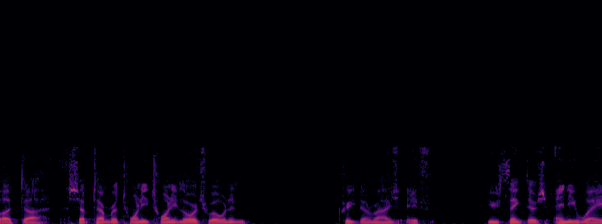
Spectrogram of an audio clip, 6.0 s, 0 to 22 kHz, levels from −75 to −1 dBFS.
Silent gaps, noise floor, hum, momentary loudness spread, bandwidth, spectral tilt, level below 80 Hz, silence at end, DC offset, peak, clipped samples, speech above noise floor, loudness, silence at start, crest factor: none; -69 dBFS; none; 9 LU; 8 kHz; -5 dB/octave; -70 dBFS; 0 s; under 0.1%; -22 dBFS; under 0.1%; 29 dB; -41 LUFS; 0 s; 18 dB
